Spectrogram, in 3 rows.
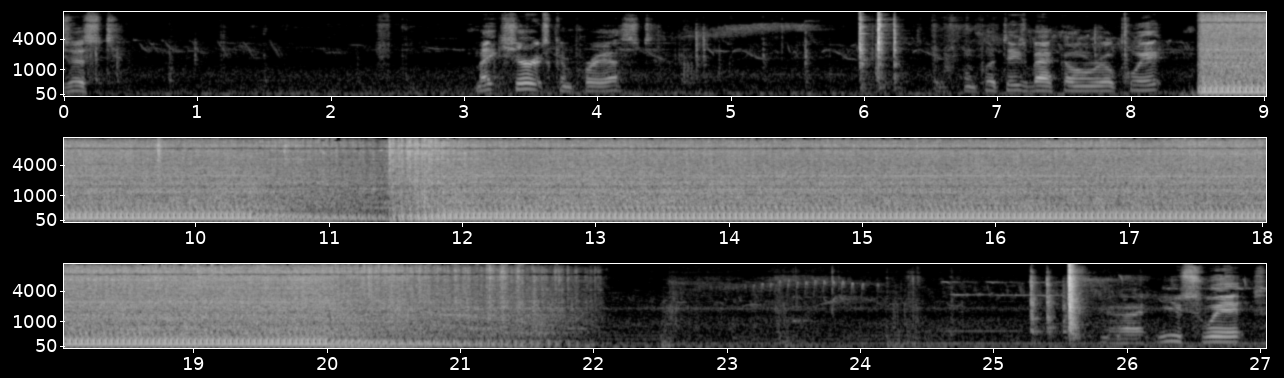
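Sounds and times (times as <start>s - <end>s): riding mower engine running: 8.5s - 22.2s.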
